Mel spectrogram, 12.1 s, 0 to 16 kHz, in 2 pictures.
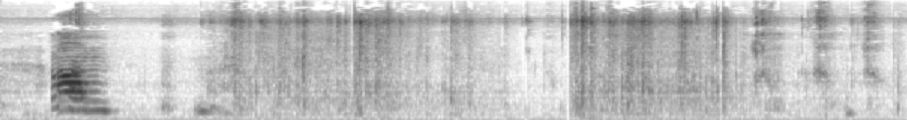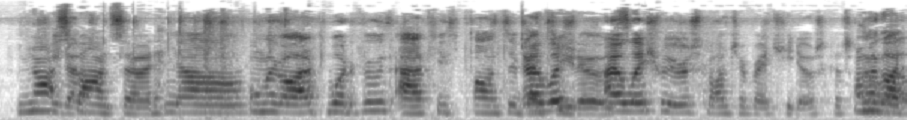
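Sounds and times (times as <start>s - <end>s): chips being crunched and chewed: 1.4s - 8.0s.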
